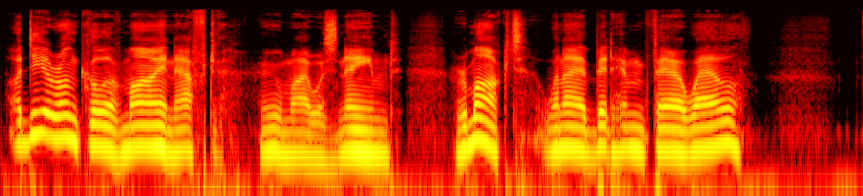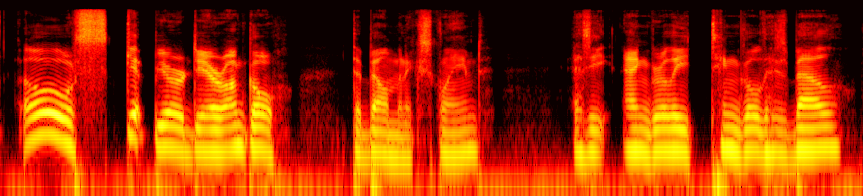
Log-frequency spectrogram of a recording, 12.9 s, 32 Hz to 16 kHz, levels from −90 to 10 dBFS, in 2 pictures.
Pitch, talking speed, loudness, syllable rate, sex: 140 Hz, 140 wpm, -18 LUFS, 4.3 syllables/s, male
